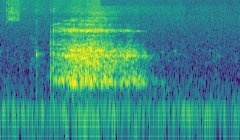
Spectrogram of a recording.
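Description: A man's single soft breath, lasting under a second, about half a second in; otherwise near silence.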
